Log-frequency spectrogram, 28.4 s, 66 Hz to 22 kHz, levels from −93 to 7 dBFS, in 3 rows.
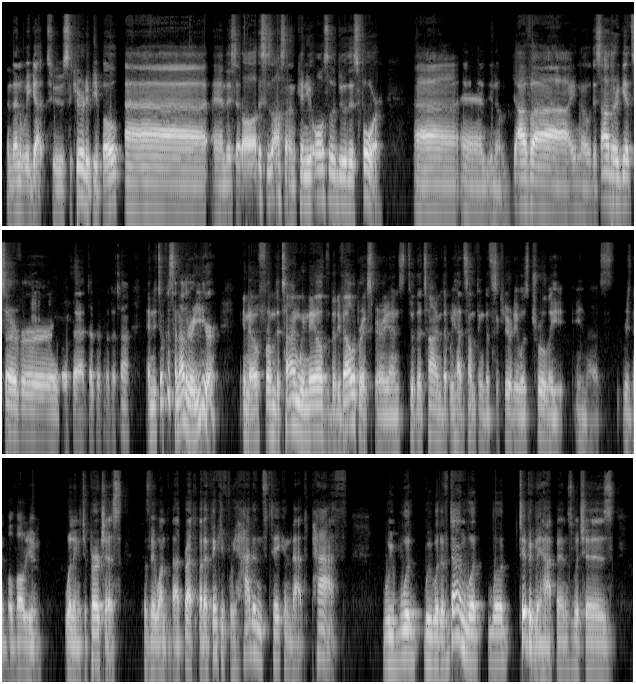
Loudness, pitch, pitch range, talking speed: -17 LUFS, 105 Hz, 95-120 Hz, 200 wpm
